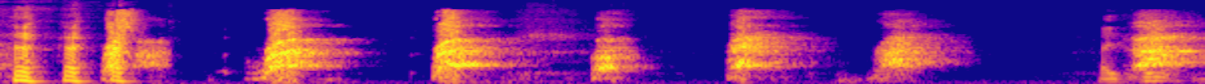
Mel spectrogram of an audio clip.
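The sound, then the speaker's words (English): A dog barks loudly, about eight sharp barks in an uneven rhythm, starting with a quick triple burst and then single barks spaced apart. “No, it's usually my dog who does this, so I'm going to have to cut that part, I guess.”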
